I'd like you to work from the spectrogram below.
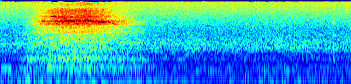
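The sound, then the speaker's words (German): A single deep, airy breath drawn in through the nose as the first deep breath of a guided meditation swells and fades over about a second, fairly soft, followed by quiet stillness with no talking. “Wir nehmen den ersten tiefen Atemzug und atmen ein.”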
